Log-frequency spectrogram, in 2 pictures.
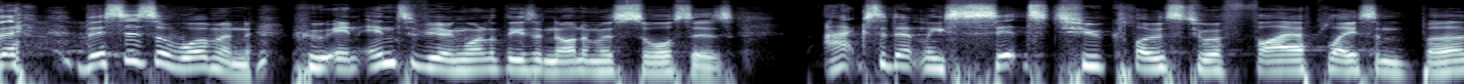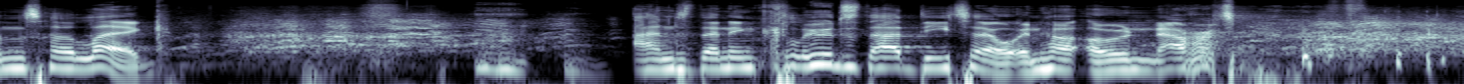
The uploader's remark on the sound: Trashfuture Live. LIVE at Between The Bridges.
